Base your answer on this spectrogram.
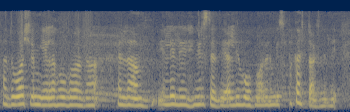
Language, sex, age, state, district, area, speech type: Kannada, female, 60+, Karnataka, Udupi, rural, spontaneous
